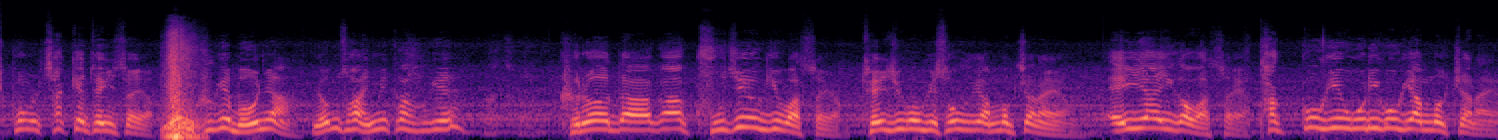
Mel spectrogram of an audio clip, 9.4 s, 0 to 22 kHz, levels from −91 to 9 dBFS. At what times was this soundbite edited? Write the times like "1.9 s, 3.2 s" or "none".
3.3 s, 6.9 s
